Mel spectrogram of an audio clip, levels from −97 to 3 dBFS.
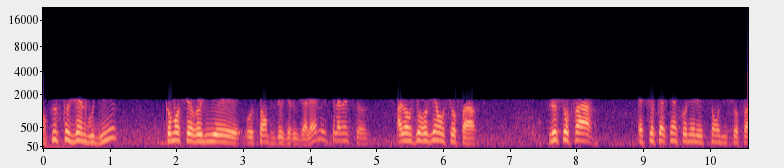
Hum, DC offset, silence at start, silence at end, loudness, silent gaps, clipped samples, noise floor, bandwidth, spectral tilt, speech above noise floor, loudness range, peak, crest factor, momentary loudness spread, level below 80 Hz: none; under 0.1%; 0 s; 0 s; -19 LUFS; none; under 0.1%; -46 dBFS; 1.8 kHz; -15.5 dB/octave; 28 dB; 2 LU; -2 dBFS; 18 dB; 10 LU; -56 dBFS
